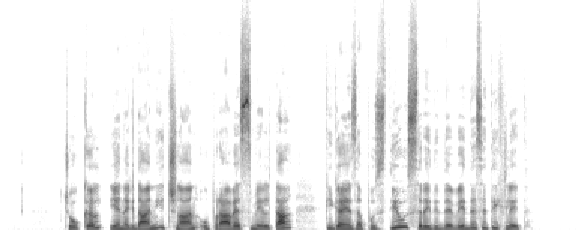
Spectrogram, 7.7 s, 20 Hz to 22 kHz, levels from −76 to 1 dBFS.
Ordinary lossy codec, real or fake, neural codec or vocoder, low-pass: none; real; none; none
